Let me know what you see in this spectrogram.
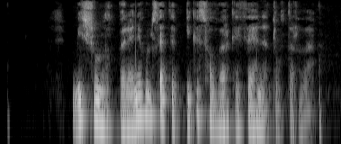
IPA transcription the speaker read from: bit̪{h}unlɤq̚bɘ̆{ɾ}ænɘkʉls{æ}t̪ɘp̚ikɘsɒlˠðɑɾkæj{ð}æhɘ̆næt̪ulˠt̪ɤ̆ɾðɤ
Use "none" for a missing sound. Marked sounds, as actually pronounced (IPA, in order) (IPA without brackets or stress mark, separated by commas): ʃ, ɾ, æ, θ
